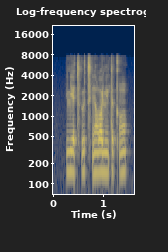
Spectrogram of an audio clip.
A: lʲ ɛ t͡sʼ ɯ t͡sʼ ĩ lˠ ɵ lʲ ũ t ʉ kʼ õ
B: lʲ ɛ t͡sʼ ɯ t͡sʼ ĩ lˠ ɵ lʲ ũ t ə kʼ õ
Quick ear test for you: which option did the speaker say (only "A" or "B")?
B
